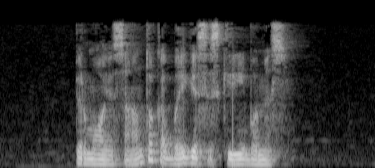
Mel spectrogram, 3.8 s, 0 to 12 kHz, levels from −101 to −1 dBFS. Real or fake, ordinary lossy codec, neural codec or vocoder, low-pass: real; Opus, 64 kbps; none; 7.2 kHz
